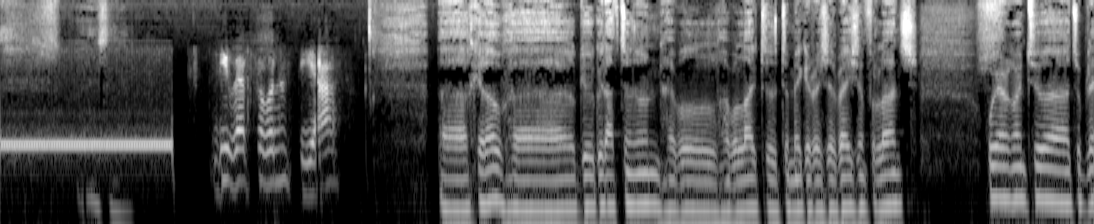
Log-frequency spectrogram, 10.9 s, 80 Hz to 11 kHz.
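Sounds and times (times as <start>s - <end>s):
person answering phone and talking: 0.0s - 1.8s
telephone ringing tone on a call to a restaurant: 0.0s - 1.8s
speech: 2.2s - 3.5s, 4.4s - 10.9s.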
